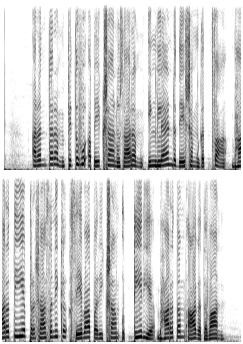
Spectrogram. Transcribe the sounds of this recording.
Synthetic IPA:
ɐnɐnt̪ɐɾɐmpit̪uɦuʔɐpeːkʂaːɐnusaːɾɐmiŋɡlaːɳɖd̪ɛːʃɐmɡɐt̪ʋaːbʱaːɾɐt̪iːjɐpɾɐʃaːsɐnikɐseːʋaːpɐɾiːkʂaːmut̪ːiːɾjɐbʱaːɾɐt̪ɐmʔaːɡɐt̪ɐʋaːn

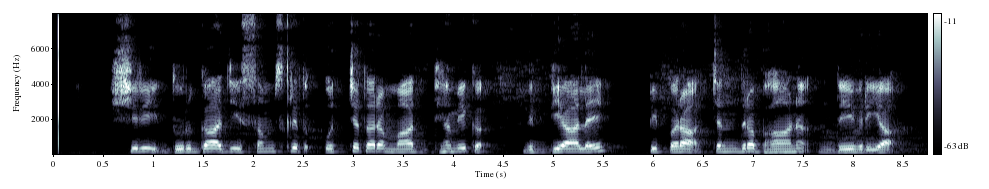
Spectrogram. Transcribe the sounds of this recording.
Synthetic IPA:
ʃɾiːd̪uɾɡaːd͡ʒiːsɐ̃mskɾit̪utːʃɐt̪ɐɾɐmaːd̪ʱjɐmik | ʋid̪jaːlɐj | pipɾaːt͡ʃɐnd̪ɾɐbʱaːnɐd̪eːʋɾijaː

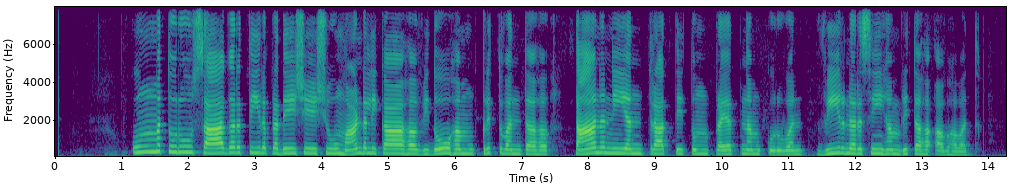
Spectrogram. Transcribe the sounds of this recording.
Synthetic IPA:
umːɐt̪uɾuːsaːɡɐɾɐt̪iːɾɐpɾɐd̪eːʃeːʃumaːɳɖɐlikaːɦɐ̆ʋid̪oːɦɐmkɾit̪ʋɐnt̪ɐɦɐ̆ | t̪aːnɐnijɐnt̪ɾaːt̪ːit̪umpɾɐjɐt̪nɐmkuɾuʋɐn | ʋiːɾɐnɐɾɐsĩːɦɐ̆mɾit̪ɐɦɐ̆ʔɐbʱɐʋɐt̪

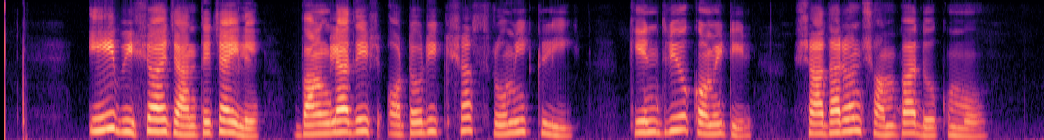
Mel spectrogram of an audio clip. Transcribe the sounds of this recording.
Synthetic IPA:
ejbiʃɔed͡ʑant̪et͡ɕajle | baŋlad̪eʃɔʈoɾikʃasɾomikliɡ | kend̪ɾiokɔmiʈiɾ | ʃad̪ʱaɾonʃɔmpad̪okmo

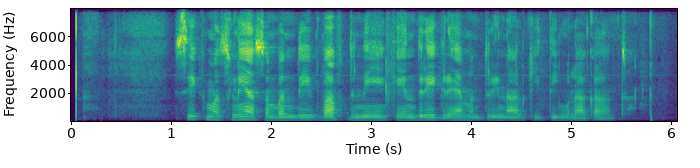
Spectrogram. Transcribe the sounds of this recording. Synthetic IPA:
sɪkʰməsliːãːsəmbənd̪iːʋəfʰd̪neːkẽːnd̪ɾiːɡɾɛɦmənt̪ɾiːnaːlkiːt̪iːmʊla̰ːka̰ːt̪

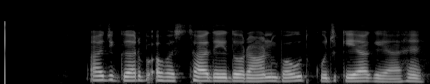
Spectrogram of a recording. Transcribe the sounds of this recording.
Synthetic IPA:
əd͡ʒɡəɾbəʋəst̪ʰaːd̪eːd̪ɔːɾaːnbəʊt̪kʊd͡ʒʱkijaːɡəjaːɦɛː

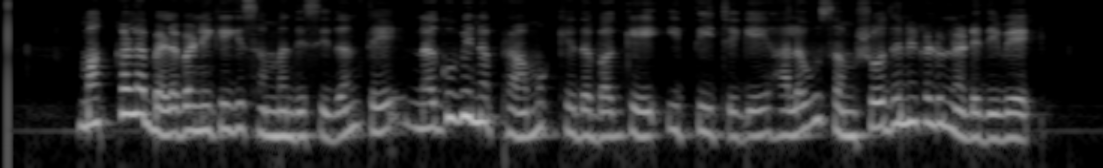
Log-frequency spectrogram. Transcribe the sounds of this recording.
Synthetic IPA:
mɐkːɐɭɐbɛɭɐʋɐɳiɡeɡe̞sɐmbɐnd̪ʱisid̪ɐnt̪e̞nɐɡuʋinɐpɾaːmukʰjɐd̪ɐbɐɡːe̞ʔit̪ːiːt͡ʃeɡe̞ɦɐlɐʋusɐmʃɔːd̪ʱɐnɛɡɐɭunɐɽed̪iʋe̞

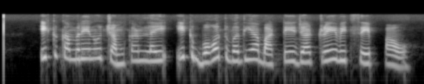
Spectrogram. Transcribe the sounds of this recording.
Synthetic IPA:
ɪkːəmɾenũːt͡ʃəmkəɳləiːɪkbɔːt̪ʋəd̪ijaːbaːʈːed͡ʒãːʈɾeːʋɪt͡ʃseːpaːoː

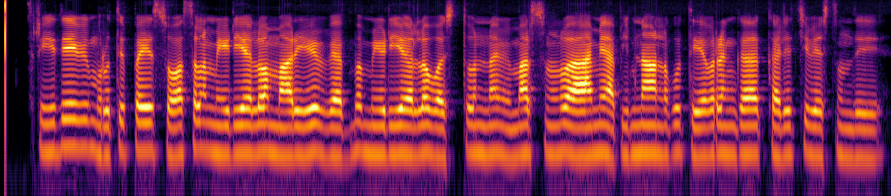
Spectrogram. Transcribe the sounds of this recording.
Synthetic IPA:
ʃɾiːd̪e̞ːʋimɾut̪ipɐjsɔːʃɐlmiːɽijaːlo̞ːmɐɾijuʋebmiːɽijaːlo̞ːʋɐst̪unːɐʋimɐɾsɐnɐluaːmeɐbʱimaːnulɐkut̪iːʋɐɾɐŋɡaːkɐlit͡ʃiʋeːst̪und̪i

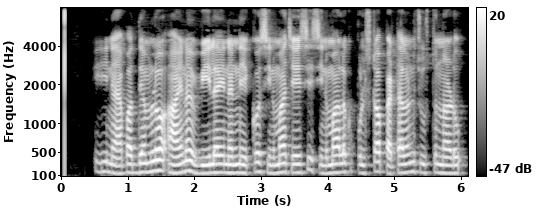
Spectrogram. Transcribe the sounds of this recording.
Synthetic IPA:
iːnɛːpɐd̪ʱjɐmlo̞ːʔaːjɐnɐʋiːlɐjnɐnːiekːuʋɐsinimaːt͡ʃe̞ːsisinimaːlɐkupulsʈaːpːɛʈːaːlɐnit͡ʃuːst̪unːaːɽu

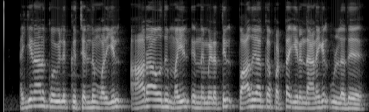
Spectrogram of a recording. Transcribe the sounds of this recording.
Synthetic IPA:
ɐjːɐnaːnɯkoːʋɪlɯkːɯt͡ʃːɛlːɯmʋɐɻɪjɪlʔaːɾaːʋɐðɯmɐjɪlɛnːɯmɪɽɐt̪ːɪlpaːðɯɣaːkɐpːɐʈːɐɪɾɐɳɖɯɐnɐɪɣɐɭʊɭːɐðɯ

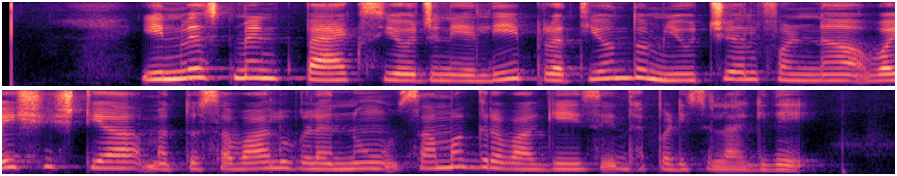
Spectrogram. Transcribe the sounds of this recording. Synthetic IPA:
inʋesʈme̞ɳʈpaːksjoːd͡ʒɐnɛjɐlːipɾɐt̪ijo̞nd̪umjuːt͡ʃujɐlpʰɐɳːɐʋɐjʃiʂʈjɐmɐt̪ːusɐʋaːluɡɐɭɐnːusɐmɐɡɾɐʋaːɡisḭd̪ʱːɐpɐɽisɐla̰ːɡid̪e̞

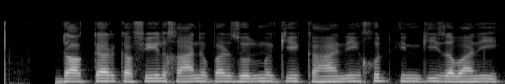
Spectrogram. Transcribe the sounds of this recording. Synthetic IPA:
ɖaːk̚ʈəɾkɐfʰiːlxaːnpɐɾzʊlmkikɐɦaːnixʊd̪ɪnk̬izɐbaːniː

